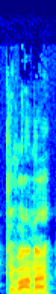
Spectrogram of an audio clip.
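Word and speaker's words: Carvanha: Carvana.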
